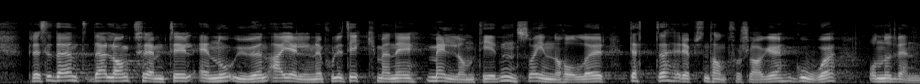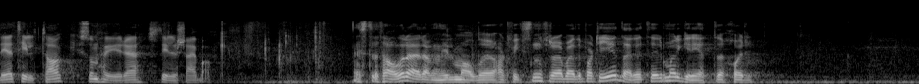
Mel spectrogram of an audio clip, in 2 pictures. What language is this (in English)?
Norwegian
